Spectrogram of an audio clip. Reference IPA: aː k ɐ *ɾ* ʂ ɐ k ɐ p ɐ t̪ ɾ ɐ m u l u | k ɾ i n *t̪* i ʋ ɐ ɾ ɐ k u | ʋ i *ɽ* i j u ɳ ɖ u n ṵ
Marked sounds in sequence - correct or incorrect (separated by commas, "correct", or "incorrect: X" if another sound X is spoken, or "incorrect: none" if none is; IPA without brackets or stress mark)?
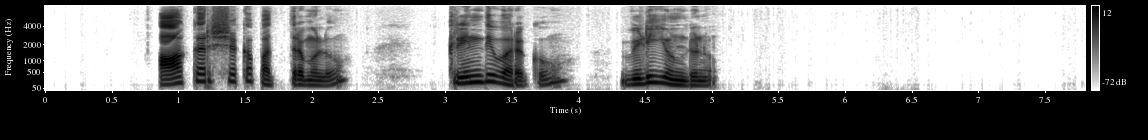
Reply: correct, incorrect: d̪, correct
